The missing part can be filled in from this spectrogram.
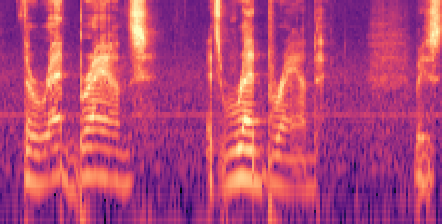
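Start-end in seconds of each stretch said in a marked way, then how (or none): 0.2-1.5 hushed half-whisper under the breath. A character tells the players the gang's name, half-whispering. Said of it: "He whispers again".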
